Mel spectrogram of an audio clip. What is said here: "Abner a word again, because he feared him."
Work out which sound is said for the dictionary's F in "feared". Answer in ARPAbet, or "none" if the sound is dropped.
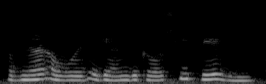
P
